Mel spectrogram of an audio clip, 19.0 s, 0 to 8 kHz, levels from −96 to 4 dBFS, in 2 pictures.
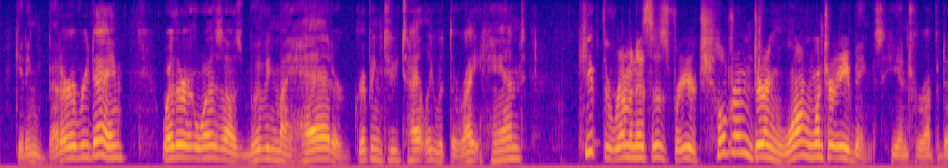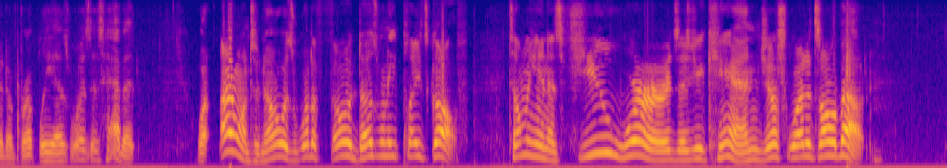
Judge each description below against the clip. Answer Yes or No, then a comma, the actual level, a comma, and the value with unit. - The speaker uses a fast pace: Yes, fast, 215 wpm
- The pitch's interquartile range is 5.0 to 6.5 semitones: Yes, wide, 5.5 semitones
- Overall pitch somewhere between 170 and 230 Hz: Yes, high, 190 Hz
